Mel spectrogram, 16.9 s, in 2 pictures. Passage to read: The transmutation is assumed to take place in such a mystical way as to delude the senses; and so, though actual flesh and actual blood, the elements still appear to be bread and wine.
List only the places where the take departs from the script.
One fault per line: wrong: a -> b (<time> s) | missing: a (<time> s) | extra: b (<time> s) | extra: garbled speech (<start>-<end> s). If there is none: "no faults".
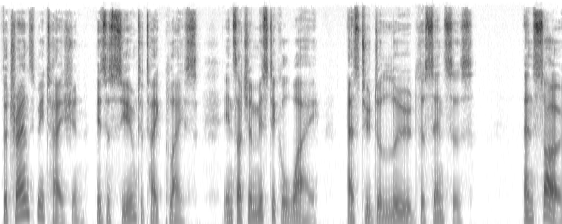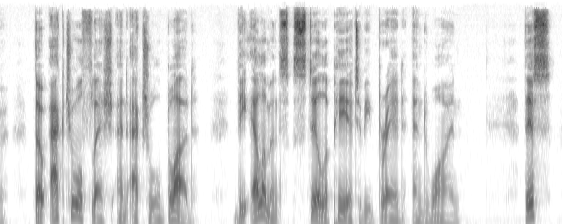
extra: This (16.3 s)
